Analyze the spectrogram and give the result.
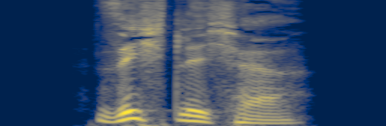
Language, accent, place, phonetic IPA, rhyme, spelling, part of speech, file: German, Germany, Berlin, [ˈzɪçtlɪçɐ], -ɪçtlɪçɐ, sichtlicher, adjective, De-sichtlicher.ogg
- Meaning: inflection of sichtlich: 1. strong/mixed nominative masculine singular 2. strong genitive/dative feminine singular 3. strong genitive plural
